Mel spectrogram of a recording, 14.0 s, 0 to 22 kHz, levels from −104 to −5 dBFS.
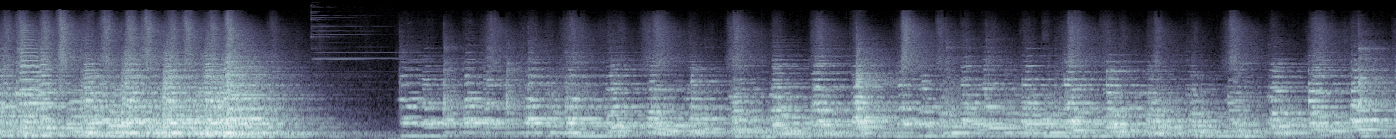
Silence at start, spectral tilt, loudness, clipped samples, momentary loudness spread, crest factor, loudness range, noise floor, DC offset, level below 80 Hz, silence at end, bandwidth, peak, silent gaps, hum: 0 s; -6.5 dB/octave; -21 LUFS; under 0.1%; 10 LU; 20 dB; 6 LU; -47 dBFS; under 0.1%; -44 dBFS; 0 s; 15.5 kHz; 0 dBFS; none; none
